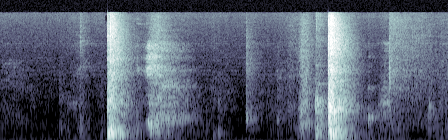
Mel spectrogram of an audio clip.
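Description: A child's bare feet landing with two loud thumps, about two seconds apart, with a few lighter knocks of footsteps between.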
